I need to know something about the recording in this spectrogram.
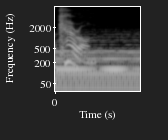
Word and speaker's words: Charon: The moon's name is Charon, pronounced like Sharon, not like the ferryman of the underworld, though that's the mythological reference.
